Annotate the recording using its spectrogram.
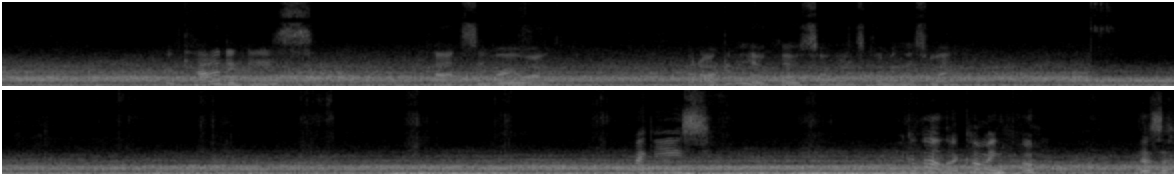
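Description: Outdoor lakeside ambience: a steady background rush with scattered short bird calls, including a brief warbling call about eleven seconds in.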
